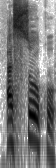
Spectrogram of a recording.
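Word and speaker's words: السوق: soku as so cool so the lamb is not being pronounced why what's the Delisle proof the shadow on the left on the letter after the lamb so you go from the a leaf to the seen as so cool okay brothers so a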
